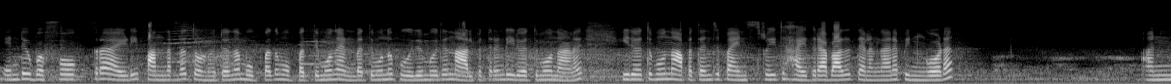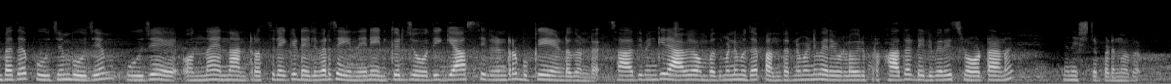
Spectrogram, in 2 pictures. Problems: none marked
